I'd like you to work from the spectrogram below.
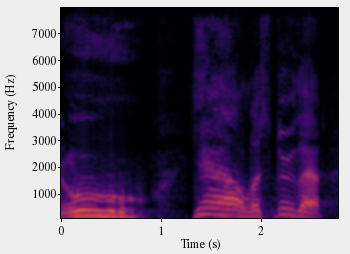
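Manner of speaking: loud, high, drawn-out wowed agreement; mock crowd excitement. Everybody agreeing to the image, loud mock excitement. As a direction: stretch it out like an impressed crowd.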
